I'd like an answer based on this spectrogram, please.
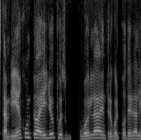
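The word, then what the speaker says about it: Wojtyła: Carol Wojtyla. Wojtyla, ajá, así se me olvidó cómo se pronunciaba. Creo que es Wash, con la J es como S, como SH, Wojtyla.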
